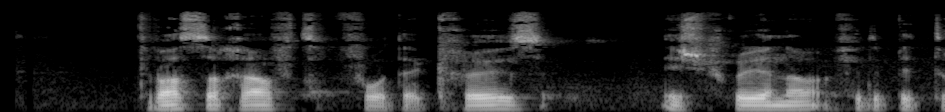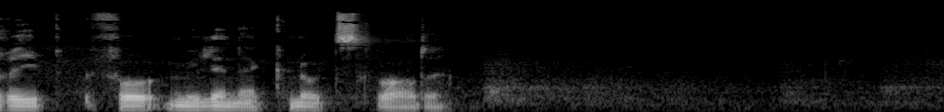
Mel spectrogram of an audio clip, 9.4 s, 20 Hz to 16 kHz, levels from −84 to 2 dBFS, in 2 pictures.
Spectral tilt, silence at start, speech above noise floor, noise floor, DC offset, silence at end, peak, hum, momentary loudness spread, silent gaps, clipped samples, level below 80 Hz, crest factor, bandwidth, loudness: -5 dB/octave; 0.7 s; 44 dB; -68 dBFS; under 0.1%; 2.5 s; -4 dBFS; none; 14 LU; none; under 0.1%; -52 dBFS; 24 dB; 11.5 kHz; -25 LUFS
